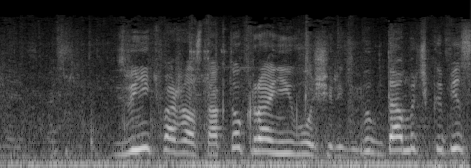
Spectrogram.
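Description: A young woman speaks anxiously close by.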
